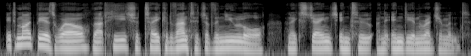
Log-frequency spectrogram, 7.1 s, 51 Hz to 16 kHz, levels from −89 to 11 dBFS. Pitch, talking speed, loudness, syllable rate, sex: 115 Hz, 170 wpm, -20 LUFS, 4.5 syllables/s, male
